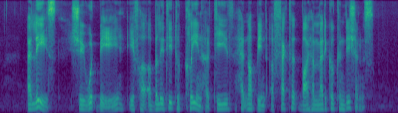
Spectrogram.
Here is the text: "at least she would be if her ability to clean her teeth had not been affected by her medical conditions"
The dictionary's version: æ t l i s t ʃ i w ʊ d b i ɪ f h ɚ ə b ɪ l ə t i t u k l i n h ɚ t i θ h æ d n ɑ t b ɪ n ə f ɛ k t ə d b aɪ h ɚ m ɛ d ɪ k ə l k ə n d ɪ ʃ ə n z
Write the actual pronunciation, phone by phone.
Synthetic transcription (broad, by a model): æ t l i s t ʃ i w ʊ d b i ɪ f h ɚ ə b ɪ l ə t i t u k l i n h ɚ t i θ h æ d n ɑ t b ɪ n ə f ɛ k t ə d b aɪ h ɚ m ɛ d ɪ k ə l k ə n d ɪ ʃ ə n s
